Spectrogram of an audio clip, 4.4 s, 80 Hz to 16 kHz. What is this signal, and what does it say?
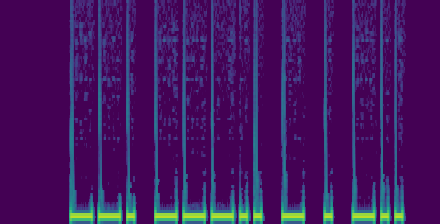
Morse code, heard as a keyed tone, about 17 wpm, 700 Hz. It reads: G8TED
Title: DXCC-100 Call Signs - 5 Characters - 17wpm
